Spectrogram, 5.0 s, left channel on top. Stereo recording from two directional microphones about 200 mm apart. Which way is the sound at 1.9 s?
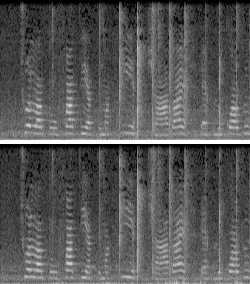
20° left (ahead or behind).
